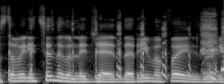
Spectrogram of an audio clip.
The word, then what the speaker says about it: Legendary: non sapendo dove mettere l'accento l'hai messo su tutte le vocali leggendo legendary. no, è legendary.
